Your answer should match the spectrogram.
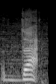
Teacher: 这个 that 大口的 a，然后 th 咬舌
